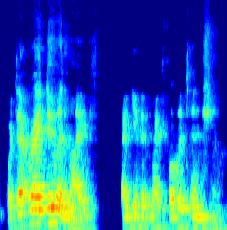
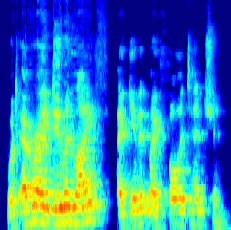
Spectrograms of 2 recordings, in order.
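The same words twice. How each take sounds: First: It is spoken in a normal voice. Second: It is spoken in a loud voice. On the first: "in a normal voice" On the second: "first say this out loud"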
